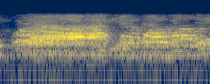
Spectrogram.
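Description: A group of preschool children singing a song together in unison, loud and somewhat shouted, in phrases with a short break a little past the middle.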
